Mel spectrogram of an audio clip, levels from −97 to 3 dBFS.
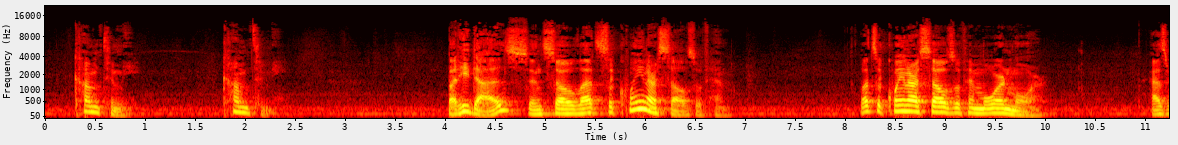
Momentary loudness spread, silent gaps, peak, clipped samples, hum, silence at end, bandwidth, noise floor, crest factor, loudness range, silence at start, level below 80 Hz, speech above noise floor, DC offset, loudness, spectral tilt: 19 LU; none; -6 dBFS; under 0.1%; none; 0 s; 12.5 kHz; -56 dBFS; 22 dB; 10 LU; 0.3 s; -54 dBFS; 32 dB; under 0.1%; -25 LUFS; -6 dB/octave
